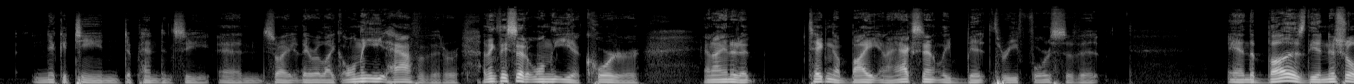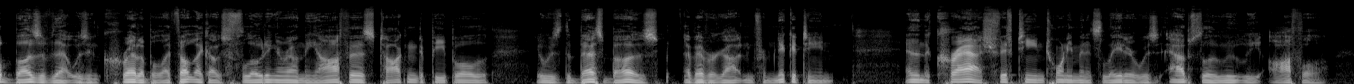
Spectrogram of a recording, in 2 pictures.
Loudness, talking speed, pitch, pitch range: -24 LUFS, 175 wpm, 95 Hz, 90-105 Hz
